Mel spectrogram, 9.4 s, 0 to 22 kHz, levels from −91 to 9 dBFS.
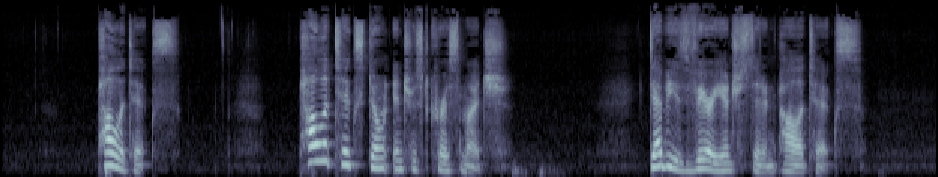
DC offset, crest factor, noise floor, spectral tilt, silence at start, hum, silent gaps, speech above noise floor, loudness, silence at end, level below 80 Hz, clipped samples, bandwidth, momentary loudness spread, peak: under 0.1%; 24 dB; -68 dBFS; -2.5 dB/octave; 1 s; none; none; 46 dB; -22 LUFS; 0.8 s; -74 dBFS; under 0.1%; 19 kHz; 11 LU; -2 dBFS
